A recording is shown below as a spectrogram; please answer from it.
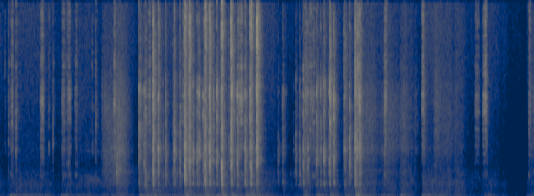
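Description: Faint typing on a computer keyboard: a run of irregular key clicks with short pauses between them.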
